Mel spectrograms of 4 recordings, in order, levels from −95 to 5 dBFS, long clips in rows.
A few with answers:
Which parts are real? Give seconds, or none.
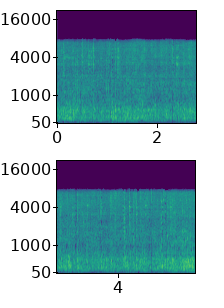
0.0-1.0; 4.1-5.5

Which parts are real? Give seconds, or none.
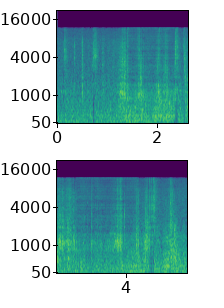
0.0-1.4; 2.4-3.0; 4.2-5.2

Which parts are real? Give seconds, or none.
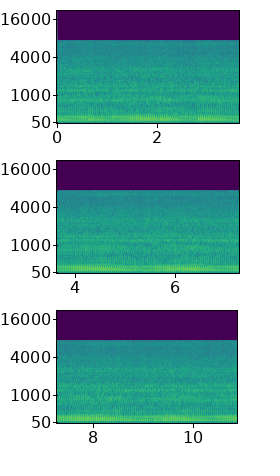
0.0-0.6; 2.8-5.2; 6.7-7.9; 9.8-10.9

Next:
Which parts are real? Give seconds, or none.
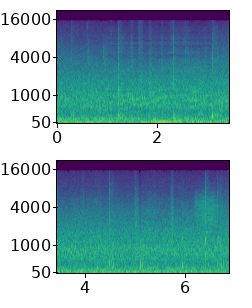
0.0-1.0; 3.2-6.9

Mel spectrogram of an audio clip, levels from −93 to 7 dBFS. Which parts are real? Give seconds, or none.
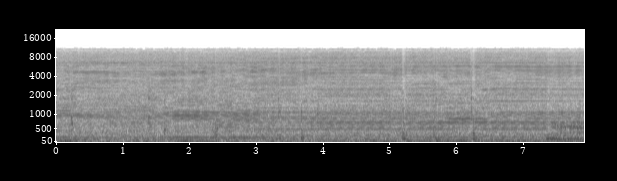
0.0-1.2; 5.9-7.9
